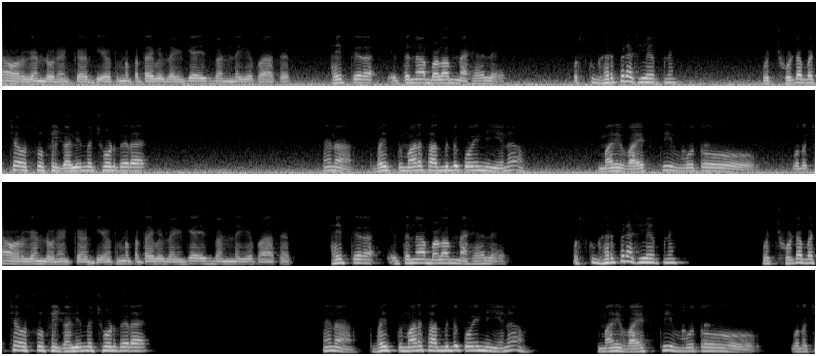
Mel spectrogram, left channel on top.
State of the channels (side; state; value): left; noise; rumble, 7 dB below the sound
